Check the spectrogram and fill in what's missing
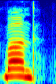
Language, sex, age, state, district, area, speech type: Kashmiri, female, 18-30, Jammu and Kashmir, Pulwama, rural, read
